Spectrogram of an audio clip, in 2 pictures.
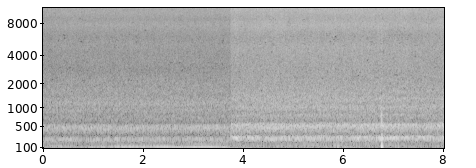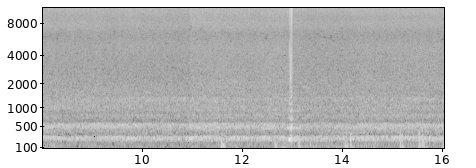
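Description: Dense mass of honey bees buzzing at a hive entrance, a steady hum that grows louder about four seconds in, with a couple of light ticks. The colony is flying back into the hive after what the beekeeper takes for a queen's mating flight.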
